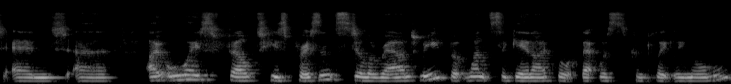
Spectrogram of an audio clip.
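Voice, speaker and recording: With an Australian accent, a woman talks at a fairly slow pace in a fairly low pitch, her dark, mellow tone carried on fairly even intonation. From Australia, country Victoria. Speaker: bereaved mother and medium. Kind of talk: interview. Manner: halting.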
